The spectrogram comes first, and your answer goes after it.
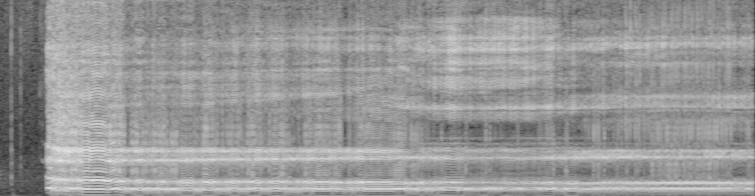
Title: Long burping. Me vs Google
